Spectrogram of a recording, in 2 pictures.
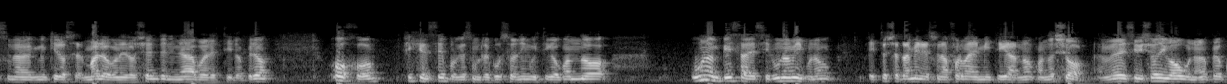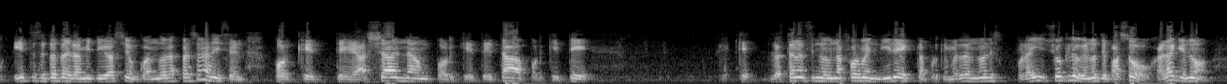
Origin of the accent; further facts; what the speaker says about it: Argentina; born there; soy mitad y mitad. Nací en Argentina, pero de padres uruguayos.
